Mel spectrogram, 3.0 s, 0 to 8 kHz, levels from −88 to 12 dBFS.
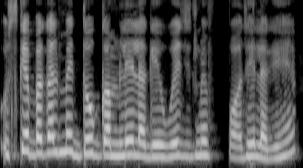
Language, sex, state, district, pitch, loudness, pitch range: Hindi, female, Arunachal Pradesh, Lower Dibang Valley, 240 Hz, -15 LUFS, 225-275 Hz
